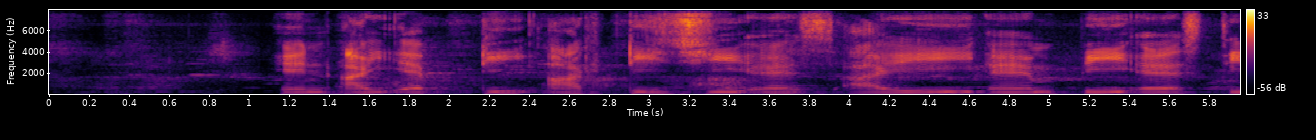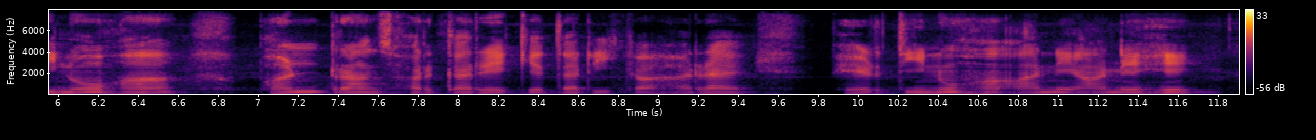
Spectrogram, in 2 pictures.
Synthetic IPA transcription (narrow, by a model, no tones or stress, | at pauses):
ɛnaːiʔeːpʰʈiaːɾʈid͡ʒiɛːsaːɛːmpiɛːst̪iːnõɦãpʰə̃ɳɖʈɾãːnspʰəɾkəɾeket̪ɐɾiːkaɦɐɾaːe | pʰɪɾt̪iːnõɦãʔaːneaːneɦɛ̃ː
